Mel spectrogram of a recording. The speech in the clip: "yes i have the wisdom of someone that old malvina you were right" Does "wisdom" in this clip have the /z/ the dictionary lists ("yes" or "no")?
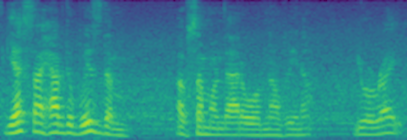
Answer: yes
